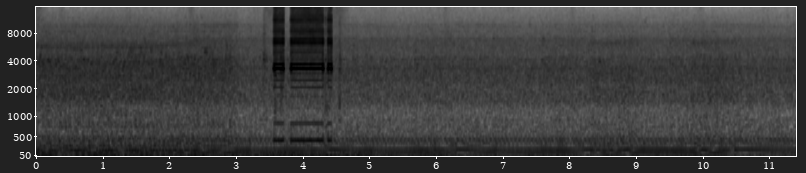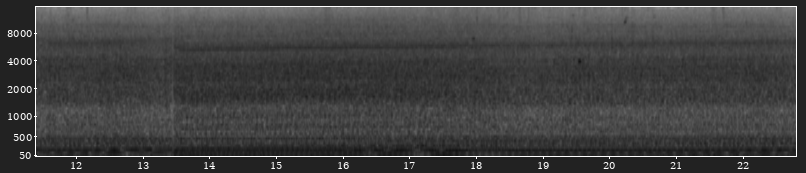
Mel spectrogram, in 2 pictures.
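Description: Tractor engine in the farming game Cattle and Crops, pulling in second gear: a steady, loud low drone that holds throughout, with a brief tonal blip early and a slight shift in pitch partway through.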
